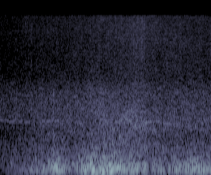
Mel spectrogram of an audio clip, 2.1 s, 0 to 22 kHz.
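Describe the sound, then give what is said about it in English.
A deep, continuous rumble of thunder rolls steadily through a storm, swelling slightly in the middle and staying low and heavy throughout, with no voices present. “A typical thunderstorm discharges enough energy to power New York City for 26 minutes.”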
